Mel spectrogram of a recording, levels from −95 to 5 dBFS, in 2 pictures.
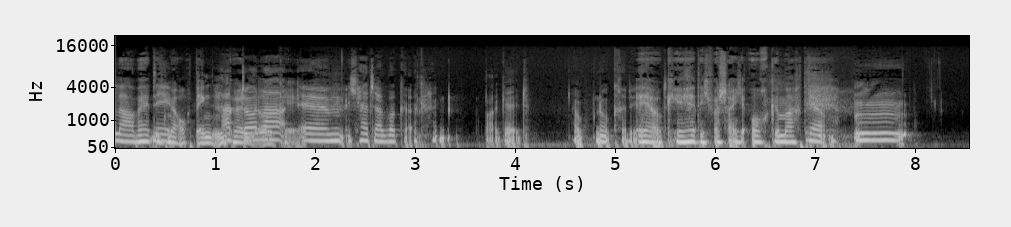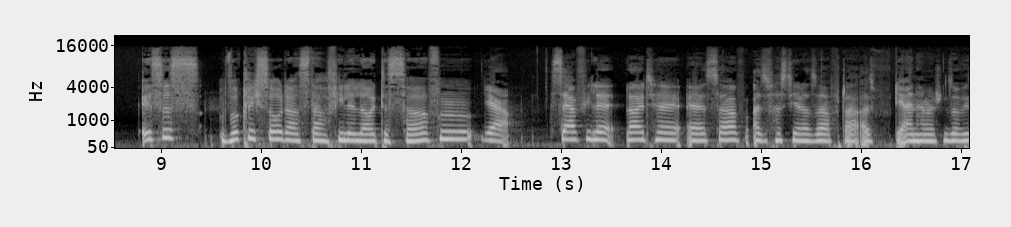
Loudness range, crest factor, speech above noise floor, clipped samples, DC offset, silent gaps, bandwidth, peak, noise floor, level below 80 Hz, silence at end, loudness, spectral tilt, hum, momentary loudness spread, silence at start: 3 LU; 12 dB; 37 dB; under 0.1%; under 0.1%; none; 16 kHz; -12 dBFS; -61 dBFS; -46 dBFS; 0 s; -25 LUFS; -5 dB/octave; none; 8 LU; 0 s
